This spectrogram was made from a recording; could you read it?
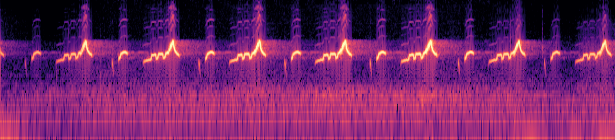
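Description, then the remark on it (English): An Eastern Whip-poor-will, recorded in Massachusetts, sings its three-part whistled phrase over and over in a steady rhythm, loud, with a faint low hum of night background beneath. “this is the Eastern Whippoorwill, recorded in Massachusetts”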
